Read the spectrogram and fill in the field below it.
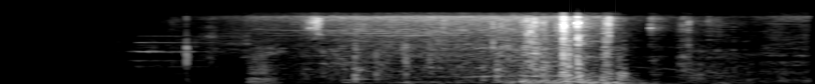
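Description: A door opens with a clatter.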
